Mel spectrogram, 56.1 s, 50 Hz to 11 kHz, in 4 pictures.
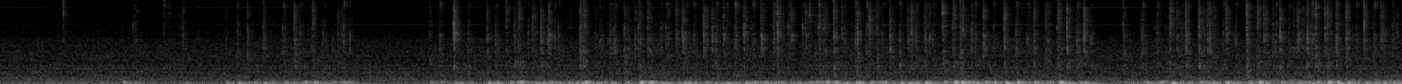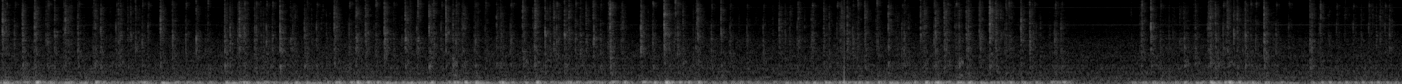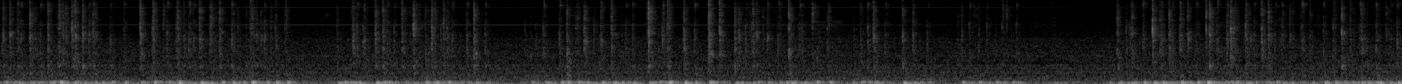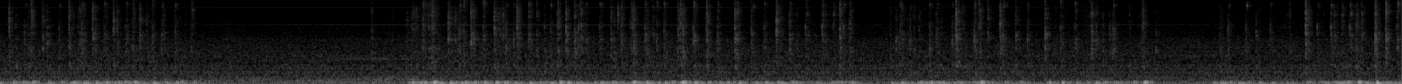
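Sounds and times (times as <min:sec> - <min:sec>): computer keyboard typing: 0:01.2 - 0:03.6, 0:04.3 - 0:24.8, 0:25.4 - 0:38.3, 0:39.2 - 0:44.1, 0:46.1 - 0:56.0.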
